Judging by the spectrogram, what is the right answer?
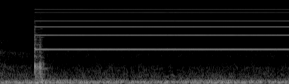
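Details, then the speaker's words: Fisher RS-220 receiver (dead, no power) being tested with a scope meter: a single steady high continuity beep while checking fuses, so this fuse is good. "Okay, we'll test some fuses. That one's good."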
